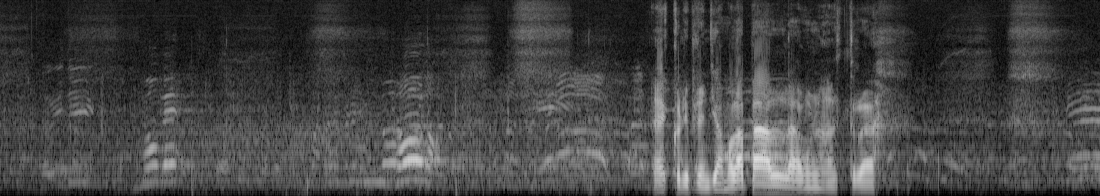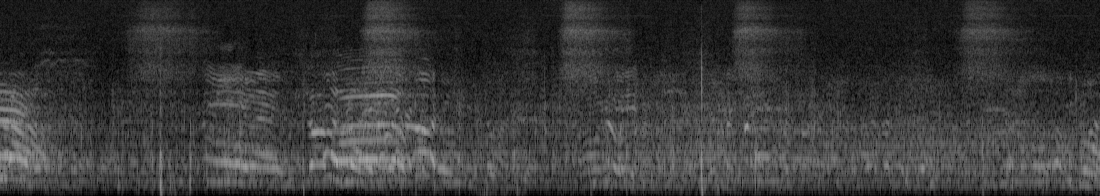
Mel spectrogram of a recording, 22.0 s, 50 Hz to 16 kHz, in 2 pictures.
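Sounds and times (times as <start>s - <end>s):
distant players shouting: 0.1s - 22.0s.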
